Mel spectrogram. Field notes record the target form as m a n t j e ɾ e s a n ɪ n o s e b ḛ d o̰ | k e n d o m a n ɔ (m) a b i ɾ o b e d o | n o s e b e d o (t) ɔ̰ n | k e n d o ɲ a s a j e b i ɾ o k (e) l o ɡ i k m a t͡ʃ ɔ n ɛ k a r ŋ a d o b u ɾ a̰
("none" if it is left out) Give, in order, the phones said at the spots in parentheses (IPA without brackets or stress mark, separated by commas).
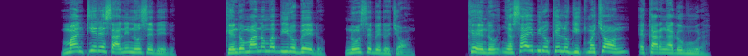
m, t͡ʃ, e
